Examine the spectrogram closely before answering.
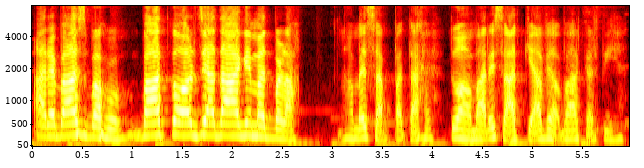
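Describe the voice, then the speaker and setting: A woman's voice: mid-range voice, steady tone, moderate pace, sharp tone, faint music behind. A woman voicing family members in a Hindi cartoon story, speaking in a stern, scolding manner.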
